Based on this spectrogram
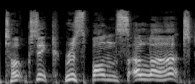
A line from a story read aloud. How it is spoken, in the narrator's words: cried the letters again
